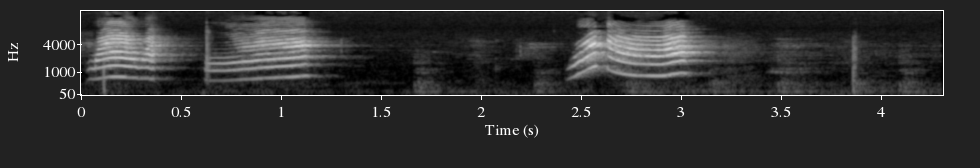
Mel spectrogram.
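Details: Indoor pet parrot said to talk, saying "Mummy" and "Mitthu". It makes three drawn-out, rising, nasal harmonic calls, the last one arching up then falling, with soft tapping after them.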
